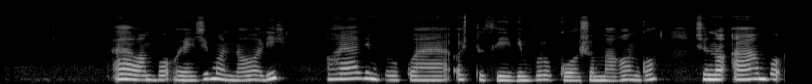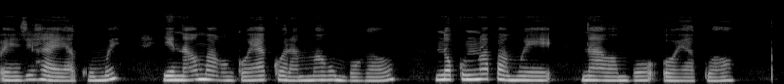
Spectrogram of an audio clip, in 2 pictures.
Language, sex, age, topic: Oshiwambo, female, 25-35, agriculture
